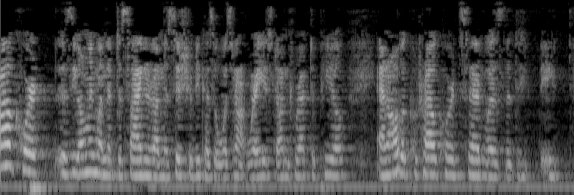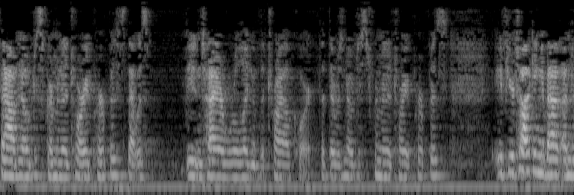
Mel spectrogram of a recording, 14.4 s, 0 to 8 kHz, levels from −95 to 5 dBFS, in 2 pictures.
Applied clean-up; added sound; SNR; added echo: none; none; none; reverberation time 0.2 s.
